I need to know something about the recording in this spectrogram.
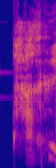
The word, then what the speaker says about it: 바흐: 있는 사람이 꽤 많더군요 원래 독일어 바람인 바흐 인데 이걸 일본 사람들이 잘 발음하지 못해서 바하 라고 부르기 시작했고 우리나라도 일본의 영향을 받아 바하 라고 부르게 된거죠 사실 음악의 아버지 라는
